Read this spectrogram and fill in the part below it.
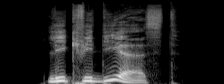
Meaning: second-person singular present of liquidieren
- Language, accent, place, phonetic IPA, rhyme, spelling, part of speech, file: German, Germany, Berlin, [likviˈdiːɐ̯st], -iːɐ̯st, liquidierst, verb, De-liquidierst.ogg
